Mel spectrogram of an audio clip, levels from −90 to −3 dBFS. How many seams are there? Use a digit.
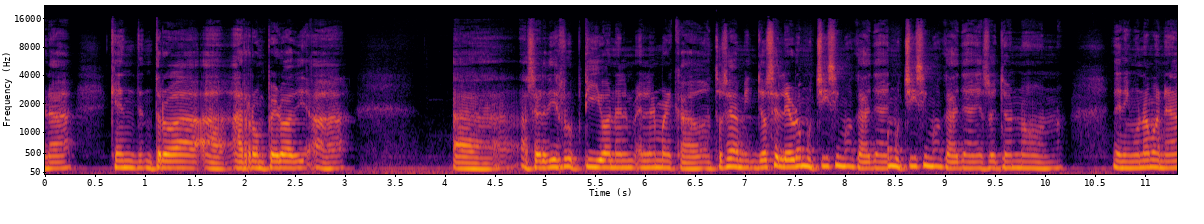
1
